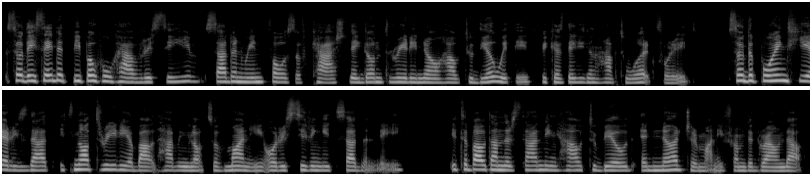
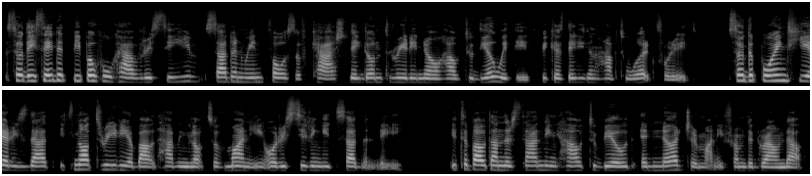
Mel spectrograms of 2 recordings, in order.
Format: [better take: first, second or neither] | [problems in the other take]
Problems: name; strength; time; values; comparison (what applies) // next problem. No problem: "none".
first | thin; very; fading below 300 Hz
